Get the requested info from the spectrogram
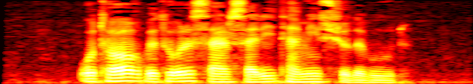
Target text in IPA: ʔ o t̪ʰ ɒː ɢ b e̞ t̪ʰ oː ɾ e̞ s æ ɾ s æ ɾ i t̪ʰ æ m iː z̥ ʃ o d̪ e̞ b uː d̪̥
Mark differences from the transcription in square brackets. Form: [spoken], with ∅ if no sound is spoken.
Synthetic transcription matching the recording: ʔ o t̪ʰ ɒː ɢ b e̞ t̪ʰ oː ɾ e̞ s æ ɾ s æ ɾ [iː] t̪ʰ æ m iː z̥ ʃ o d̪ e̞ b uː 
